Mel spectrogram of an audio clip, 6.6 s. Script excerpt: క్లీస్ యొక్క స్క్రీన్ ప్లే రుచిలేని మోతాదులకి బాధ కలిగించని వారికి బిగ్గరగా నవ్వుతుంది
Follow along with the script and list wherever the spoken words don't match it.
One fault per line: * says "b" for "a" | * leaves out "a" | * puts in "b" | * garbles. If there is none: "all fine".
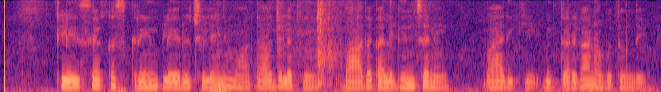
all fine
